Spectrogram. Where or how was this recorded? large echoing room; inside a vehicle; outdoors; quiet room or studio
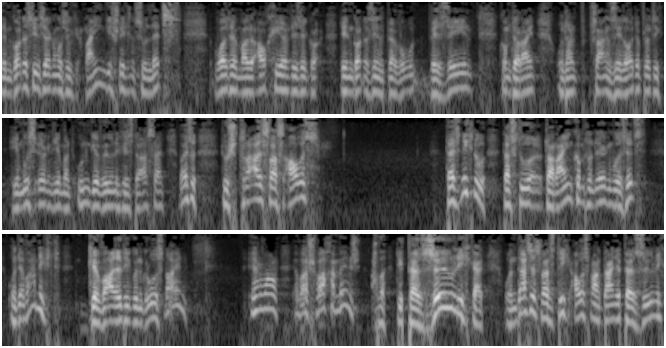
large echoing room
